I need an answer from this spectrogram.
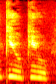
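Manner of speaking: high blaster pew pew sound effect; pew pew noise. Pretend. Vlogger making a blaster noise about Civil War rumors, playful high pew pew. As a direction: zap out a toy laser-gun pew pew. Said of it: "I don't know why I made that noise".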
